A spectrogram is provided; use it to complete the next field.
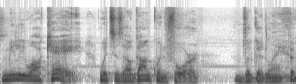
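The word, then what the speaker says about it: Milwaukee: that there you go um yeah actually it's pronounced miliwake which is Algonquin for the good land the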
